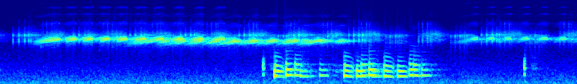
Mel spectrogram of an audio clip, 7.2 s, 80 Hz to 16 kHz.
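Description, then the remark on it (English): A steady, shrill cicada drone pulses without pause, joined midway by a short run of croaking frog calls. The chorus is fairly loud, with no one talking. “"Cicadas are still with us," he noted in November 1954, taking up the chorus in the morning where the frogs leave off and continuing almost until the evening when the frogs start up again.”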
